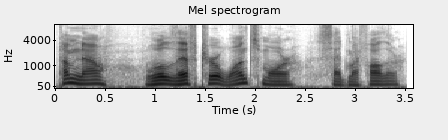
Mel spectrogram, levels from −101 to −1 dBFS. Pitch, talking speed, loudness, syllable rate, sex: 120 Hz, 165 wpm, -16 LUFS, 3.4 syllables/s, male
